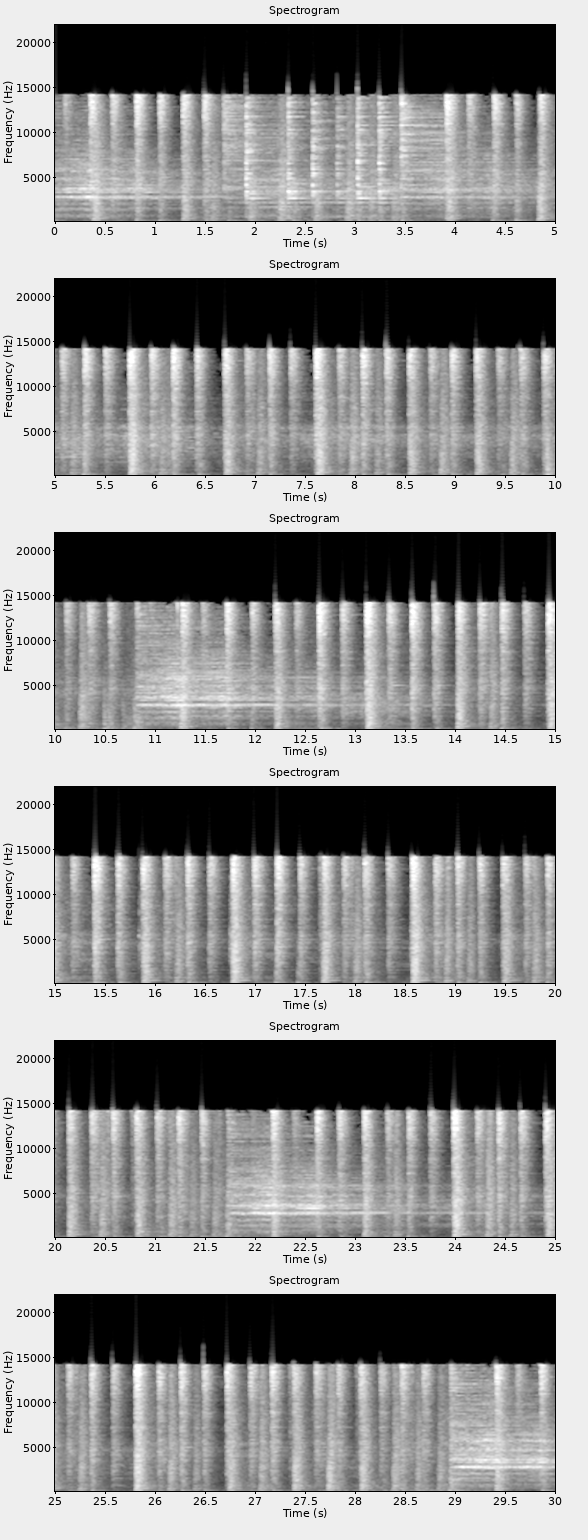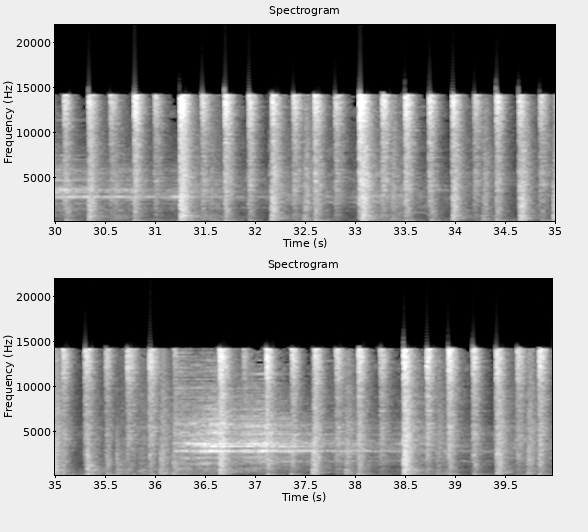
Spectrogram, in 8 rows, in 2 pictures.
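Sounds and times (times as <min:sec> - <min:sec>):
cymbal washes: 0:00.0 - 0:05.2
drum kit groove: 0:00.0 - 0:39.9.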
